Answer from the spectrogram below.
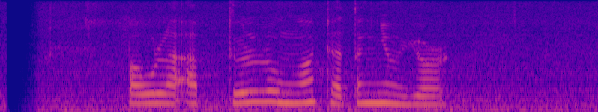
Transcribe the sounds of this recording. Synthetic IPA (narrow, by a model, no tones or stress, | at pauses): paulaʔab̚d̪̥ʊ̤lːuŋɔɖ̥ä̤t̪əŋɲujɔrk̚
